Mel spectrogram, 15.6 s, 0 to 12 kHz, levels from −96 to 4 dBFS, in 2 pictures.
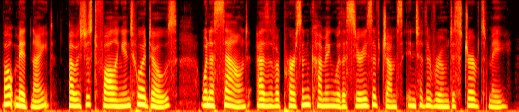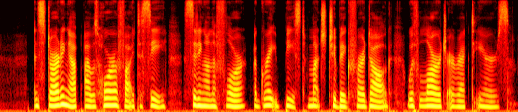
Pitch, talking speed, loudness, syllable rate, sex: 190 Hz, 200 wpm, -17 LUFS, 5.1 syllables/s, female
